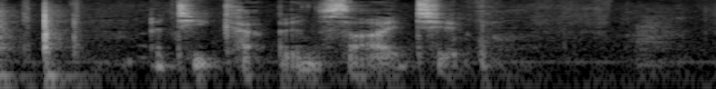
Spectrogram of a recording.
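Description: Hands shift and tap a plastic block on a paper card.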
